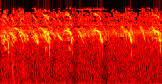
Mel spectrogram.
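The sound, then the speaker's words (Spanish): Chicken clucking as it is lifted out of a wooden box: many quick, high-pitched chirping calls repeated in a steady run over a low rustling background. “Unas manos sacan un pollo de una caja de madera.”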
